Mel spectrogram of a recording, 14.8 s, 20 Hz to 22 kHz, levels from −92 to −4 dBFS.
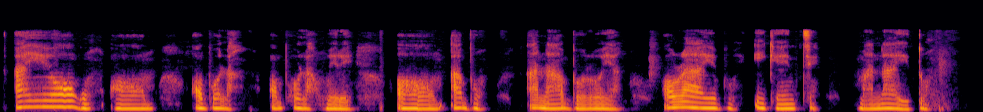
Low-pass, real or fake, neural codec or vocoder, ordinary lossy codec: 7.2 kHz; real; none; none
